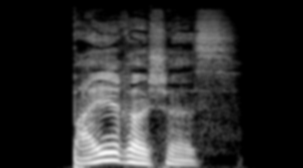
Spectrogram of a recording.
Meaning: strong/mixed nominative/accusative neuter singular of bairisch
- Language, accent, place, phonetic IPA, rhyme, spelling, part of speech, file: German, Germany, Berlin, [ˈbaɪ̯ʁɪʃəs], -aɪ̯ʁɪʃəs, bairisches, adjective, De-bairisches.ogg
